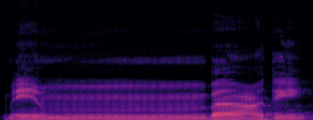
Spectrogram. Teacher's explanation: حاجک فیہ من بعد، نون ساکن ہے، یعنی جس حرف پر جزم ہو ساکن کہلاتا ہے، اور نون پر جزم ہے تو نون ساکن ہے۔ نون ساکن کے بعد اگر با ہو، نون ساکن کے نون کو میم میں بدل کر غنہ کے ساتھ پڑھیں گے۔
